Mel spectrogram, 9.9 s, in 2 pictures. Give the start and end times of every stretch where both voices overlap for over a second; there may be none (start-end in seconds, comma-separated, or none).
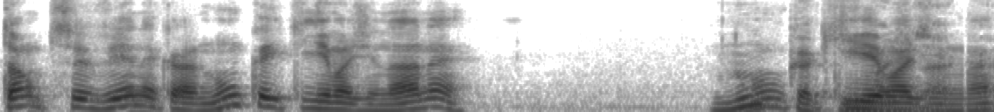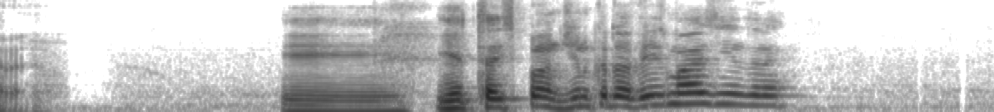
3.7-5.0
